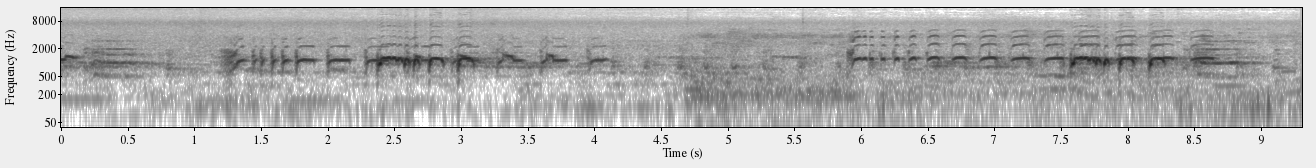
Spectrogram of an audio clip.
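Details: Zebra doves of a local strain singing, used to lure others into song: two long, busy runs of rapid cooing notes, overlapping voices, with noisy background between them.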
